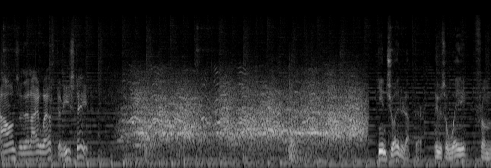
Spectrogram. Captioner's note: applause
